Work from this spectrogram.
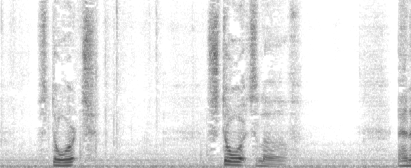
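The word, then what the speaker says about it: storge: It's called, pronounced storch.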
